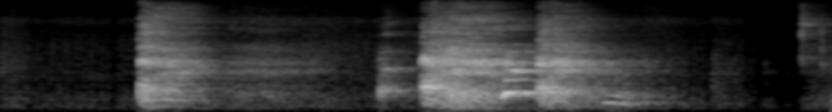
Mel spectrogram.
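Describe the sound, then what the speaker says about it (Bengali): A person coughs close to the microphone in harsh bursts: one cough, a pause, then a run of two or three deeper coughs, with another cough starting at the end, in a quiet room. "যেই একটু কথা বলছি না সেই কাশিটা লাগছে"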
